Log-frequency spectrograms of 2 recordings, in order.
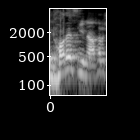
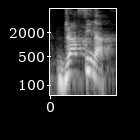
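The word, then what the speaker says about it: Dracaena: ধরেনা সঠিক উচ্চারণ কি? ড্রাসিনা আর ইকা দিয়ে ইকা নামে একটা প্লান্ট আছে।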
